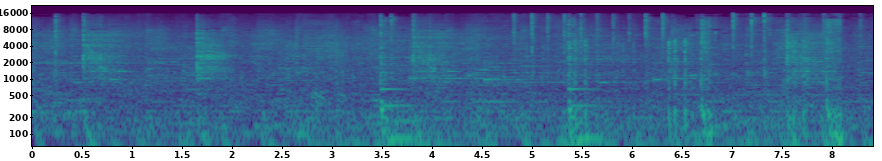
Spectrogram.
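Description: A Lightning Link Tiki Fire video slot machine plays its electronic music and reel-spin effects through several spins in a row. A short sharp sound comes every second or two as the reels start and stop.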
